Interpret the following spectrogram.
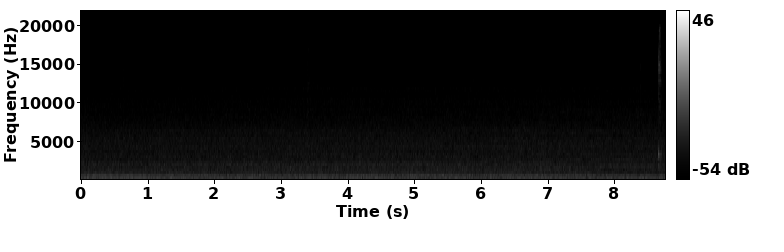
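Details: PC CPU fully loaded by crypto mining: a quiet, even rushing hiss from the cooling fan spun up hard with no rhythm, the cooler working flat out.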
